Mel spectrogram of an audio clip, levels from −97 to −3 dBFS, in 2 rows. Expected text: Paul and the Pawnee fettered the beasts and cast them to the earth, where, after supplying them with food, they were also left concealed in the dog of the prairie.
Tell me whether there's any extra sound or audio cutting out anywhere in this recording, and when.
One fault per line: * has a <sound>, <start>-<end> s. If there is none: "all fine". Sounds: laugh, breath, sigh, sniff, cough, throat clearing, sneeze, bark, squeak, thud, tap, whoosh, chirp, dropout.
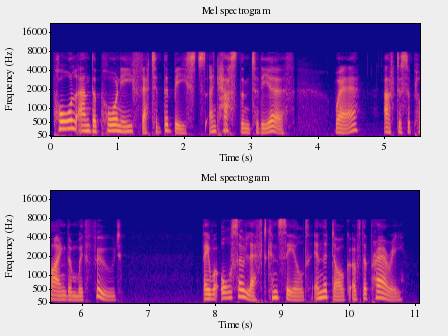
all fine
